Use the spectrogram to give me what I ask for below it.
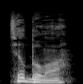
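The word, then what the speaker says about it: Dril bu ma: Text Drilbuma, pronounced Tilbuma, Sanskrit Kinkini Dari, she holding the bell, the Shakti of Amrita Dara.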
